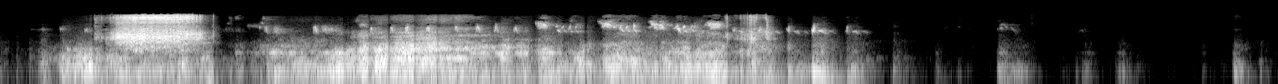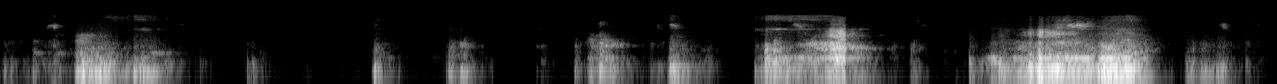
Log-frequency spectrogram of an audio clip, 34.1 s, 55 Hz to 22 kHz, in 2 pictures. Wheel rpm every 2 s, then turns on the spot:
20, 10, 0, 0, 0, 0, 0, 0, 0, 0, 0, 0, 0, 0, 0, 0, 0.
none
